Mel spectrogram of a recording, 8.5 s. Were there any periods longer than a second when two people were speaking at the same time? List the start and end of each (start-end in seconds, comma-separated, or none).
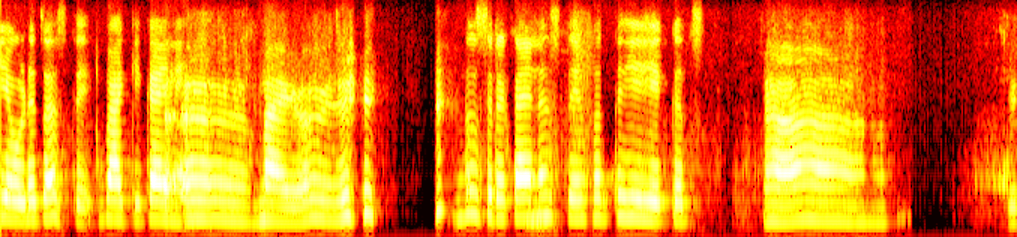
none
